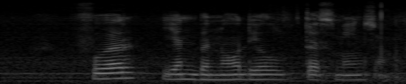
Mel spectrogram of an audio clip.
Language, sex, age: Afrikaans, male, 20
